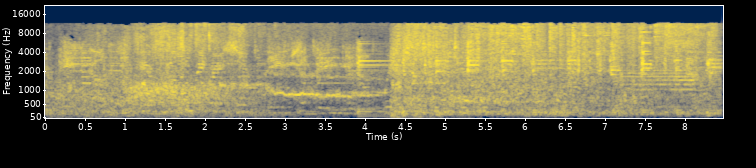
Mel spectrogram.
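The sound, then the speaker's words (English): Race cars roar past with a squealing skid, followed by a sudden loud crash partway through as one car goes up and over another, then continued dense engine and crowd noise. Indistinct voices can be heard beneath the din. “That's the rookie Suarez up and over Regan Smith, the big one in the trouble trial.”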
